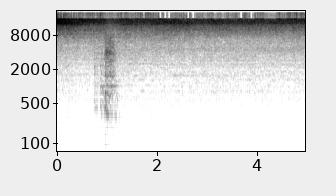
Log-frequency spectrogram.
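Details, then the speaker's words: Parts cleaner used on gas edger parts, full of fluid with lid on: steady, loud high-pitched hiss that never changes, brief rustle near start; running unusually loud, owner suspects lid needs gasket material. "yes sir, that's fucking loud. I think I just need to put some gasket material on this lid, so when I put it down, but it's still loud, right?"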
